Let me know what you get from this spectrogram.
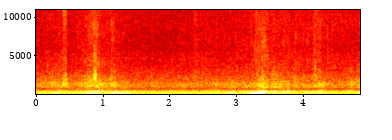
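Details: Bees swarming out of their hive make a continuous layered hum, low tones steady and unbroken, with a slight swell midway as one insect flies near.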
